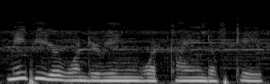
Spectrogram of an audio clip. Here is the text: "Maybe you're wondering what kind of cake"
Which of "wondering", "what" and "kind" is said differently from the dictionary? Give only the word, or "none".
none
